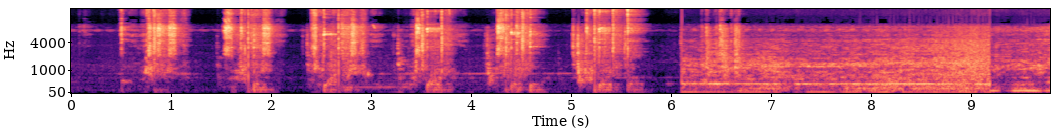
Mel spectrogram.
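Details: Honda Grand motorcycle brought in for a rough internal engine noise, after valve adjustment, manifold refit and fresh oil: after some loose clatter it fires and settles into an even, steady run with no knocking. Sounds different now, normal.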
